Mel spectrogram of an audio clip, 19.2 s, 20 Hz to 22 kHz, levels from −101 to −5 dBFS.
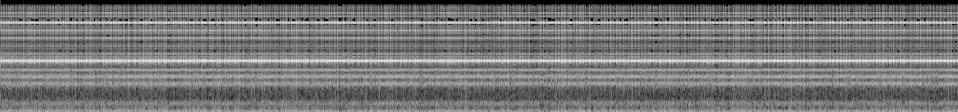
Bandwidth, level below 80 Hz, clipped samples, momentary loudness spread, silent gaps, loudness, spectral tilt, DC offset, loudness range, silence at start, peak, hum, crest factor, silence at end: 19 kHz; -44 dBFS; under 0.1%; 2 LU; none; -11 LUFS; 3 dB/octave; 0.1%; 1 LU; 0 s; 0 dBFS; none; 14 dB; 0 s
